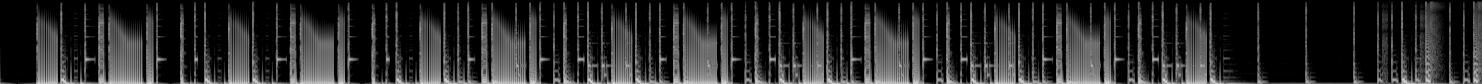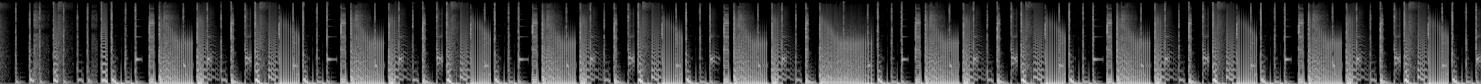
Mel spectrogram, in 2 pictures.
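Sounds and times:
funk music: 0:00.6 - 0:12.3, 0:13.7 - 0:29.6.

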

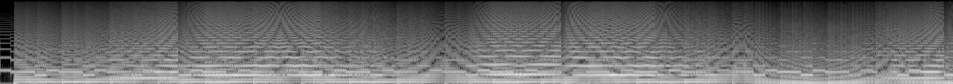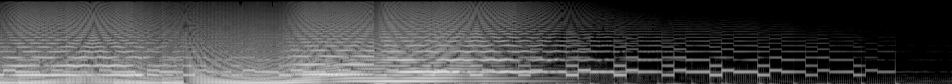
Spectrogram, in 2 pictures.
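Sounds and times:
SID MOS6581R4 sound chip intro music: 0:00.1 - 0:16.0.

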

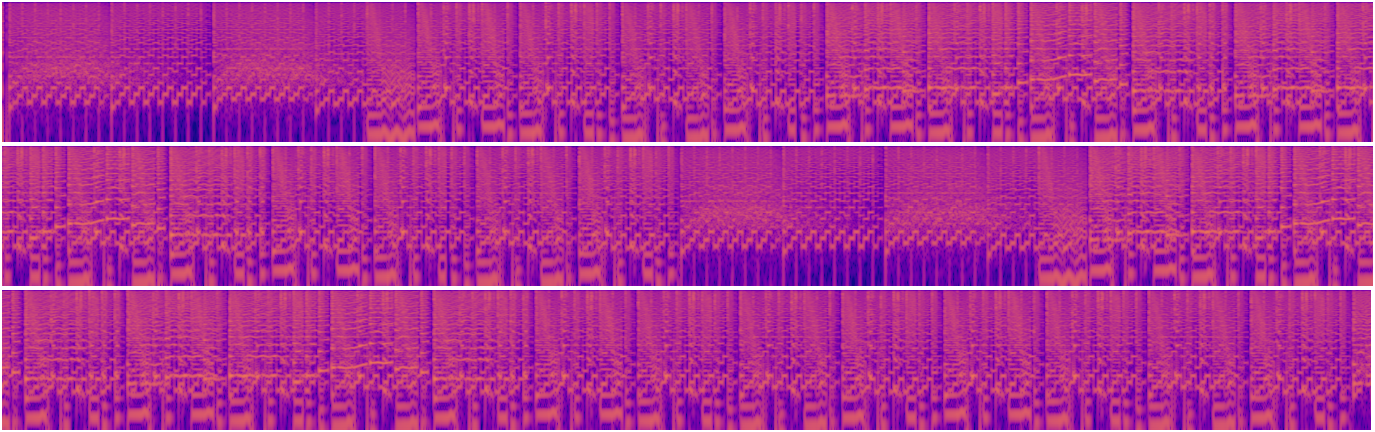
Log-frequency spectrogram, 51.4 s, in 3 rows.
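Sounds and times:
MOS6581R3 SID chip slowdown: 0:00.0 - 0:51.3.

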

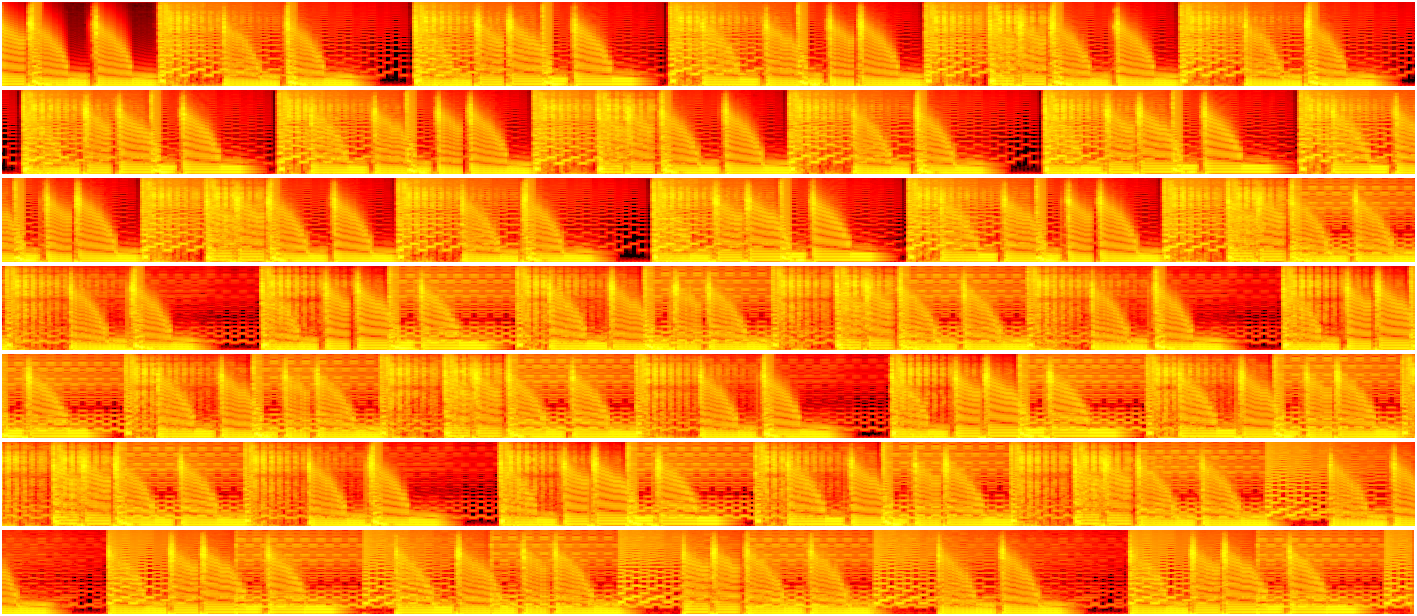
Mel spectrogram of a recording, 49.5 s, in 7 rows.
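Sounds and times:
slow beat on SID CSG8580R5 chip: 0:00.2 - 0:49.4.

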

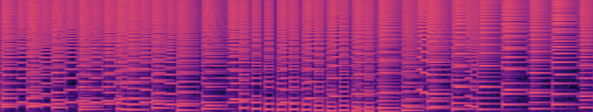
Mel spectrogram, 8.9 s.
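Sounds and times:
fugue played on MOS6581R2 SID chip: 0:00.2 - 0:08.7.

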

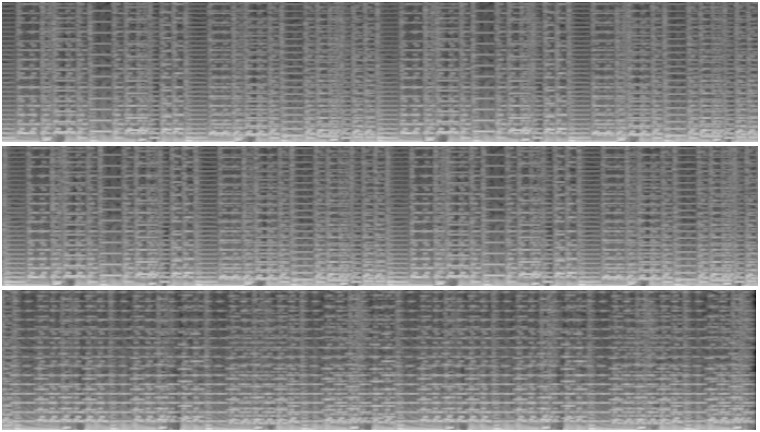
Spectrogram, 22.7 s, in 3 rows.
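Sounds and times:
short rave beat: 0:00.0 - 0:22.6.

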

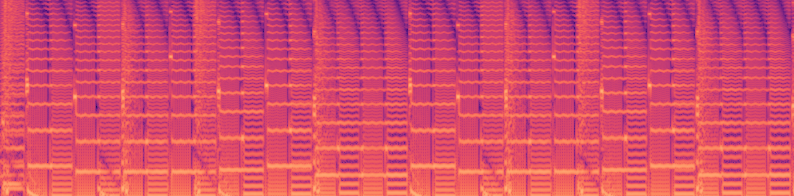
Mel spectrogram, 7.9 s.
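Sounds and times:
news intro music: 0:00.2 - 0:07.9.

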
